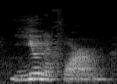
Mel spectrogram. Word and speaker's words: uniform: It sounds like you, like Y-O-U, you.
